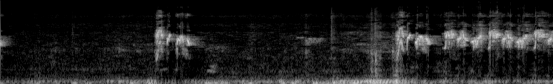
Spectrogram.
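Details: Sooty-headed bulbul lure song used to draw other bulbuls. A quick bubbly phrase early on, then after a gap a lively string of rapid warbled notes builds toward the end, with low background noise.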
